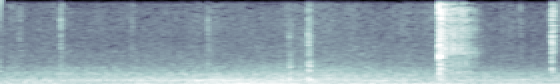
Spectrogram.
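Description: A Toyota hybrid car's three-cylinder engine hums steadily while driving, a low, muffled drone with road rumble heard from inside the cabin and a few brief higher ticks over it.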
